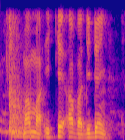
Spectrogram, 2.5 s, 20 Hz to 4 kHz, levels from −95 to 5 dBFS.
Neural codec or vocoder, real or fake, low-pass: none; real; 3.6 kHz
